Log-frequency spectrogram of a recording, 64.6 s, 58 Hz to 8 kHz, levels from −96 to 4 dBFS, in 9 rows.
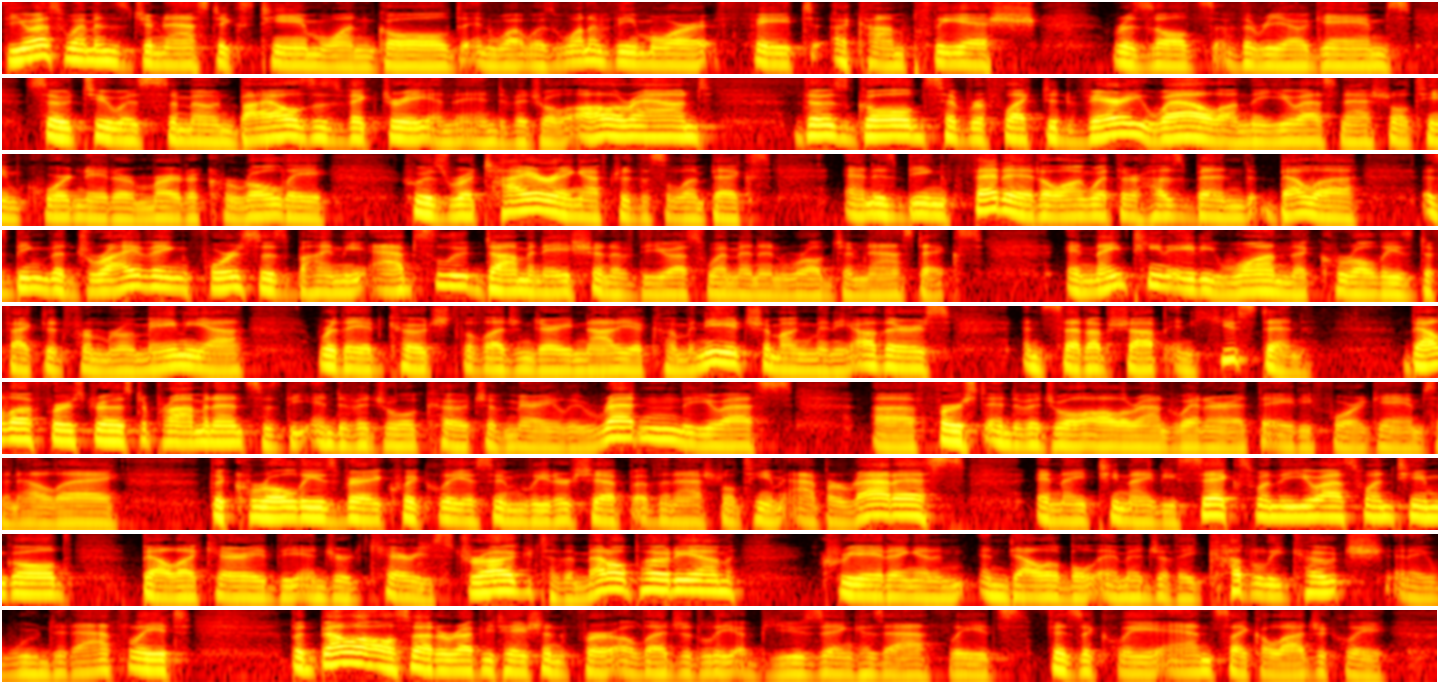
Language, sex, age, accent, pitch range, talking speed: English, male, 40-59, American, 110-135 Hz, 170 wpm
